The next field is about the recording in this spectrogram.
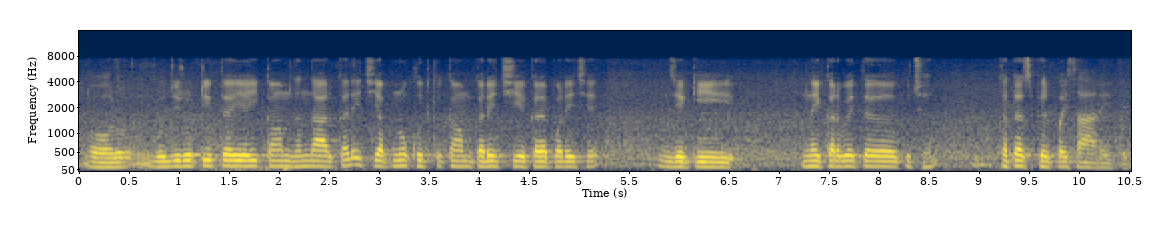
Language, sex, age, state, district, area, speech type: Maithili, male, 18-30, Bihar, Saharsa, rural, spontaneous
